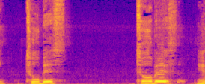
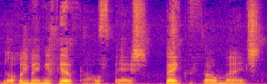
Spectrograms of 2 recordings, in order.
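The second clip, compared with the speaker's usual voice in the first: soft thanks; 4 semitones lower, 7 dB quieter than usual. Real, not acted. Thanking viewer Tony softly.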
